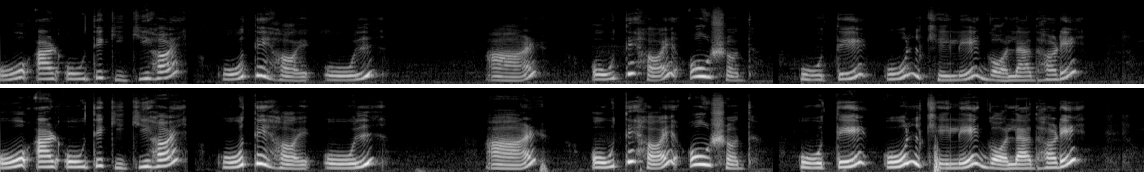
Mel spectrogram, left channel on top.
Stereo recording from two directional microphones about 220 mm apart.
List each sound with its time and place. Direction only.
0.0 s speech: 30° right (ahead or behind)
